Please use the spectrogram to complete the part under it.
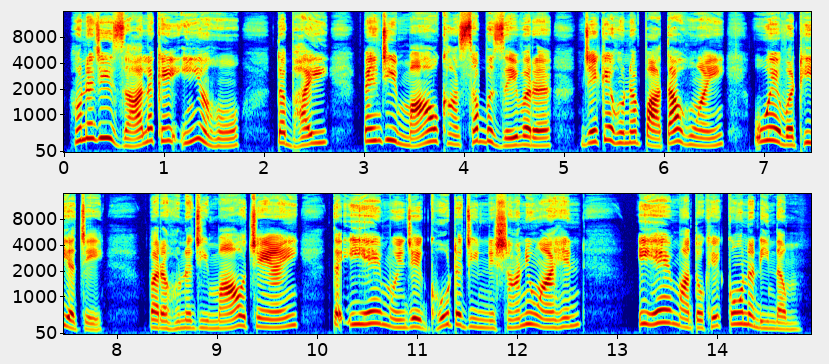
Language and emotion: Sindhi, neutral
